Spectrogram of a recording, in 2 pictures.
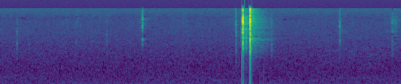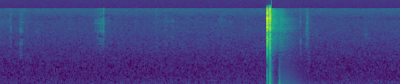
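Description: Beltrame switchblade stiletto: a sharp click about two and a half seconds in as the blade is folded shut and latches, then a louder snap near the end as the spring fires the blade open and it locks, followed by fainter handling noise.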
